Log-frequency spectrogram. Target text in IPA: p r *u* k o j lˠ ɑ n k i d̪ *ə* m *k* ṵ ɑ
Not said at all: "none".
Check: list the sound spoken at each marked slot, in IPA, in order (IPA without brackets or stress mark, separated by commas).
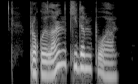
o, ə, p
